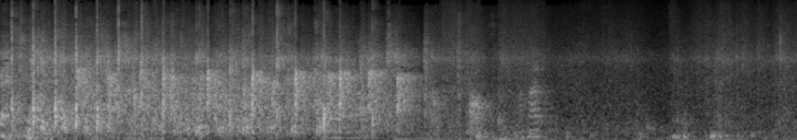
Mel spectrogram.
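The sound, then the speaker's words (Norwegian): A room of people applauds to welcome Bjørn Erik Thon, director of Datatilsynet, as a speaker: a dense patter of many hands clapping for about five seconds before it thins out into scattered claps and low murmuring. “Vær så god, forslå at vi klapper litt.”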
